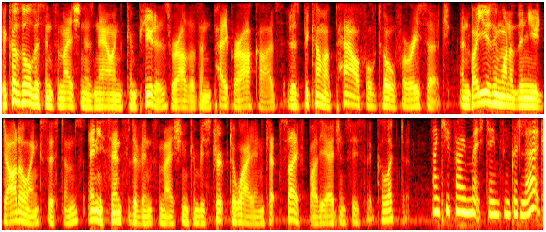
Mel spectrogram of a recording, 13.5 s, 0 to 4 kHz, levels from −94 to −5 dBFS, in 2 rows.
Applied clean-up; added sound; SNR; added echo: none; none; none; none.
